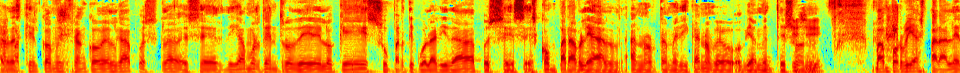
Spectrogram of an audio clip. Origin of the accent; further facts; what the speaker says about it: Madrid, Community of Madrid, Spain; Yo soy de Madrid. Lo que pasa es que llevo unos años trabajando por aquí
